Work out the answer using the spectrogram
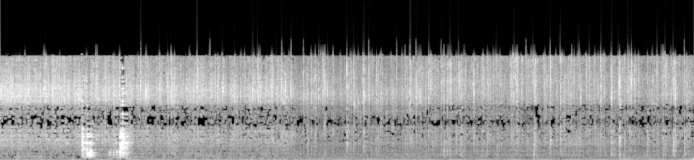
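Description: Sabudana-potato tikkis shallow-frying in a little refined oil in a non-stick pan over a low gas flame: a steady sizzle with fine crackling. Two short clicks come about two seconds in.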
